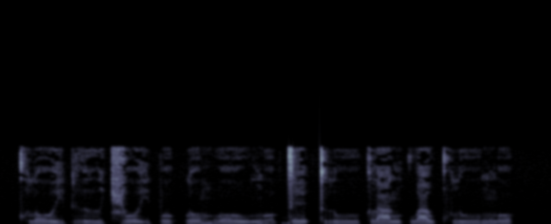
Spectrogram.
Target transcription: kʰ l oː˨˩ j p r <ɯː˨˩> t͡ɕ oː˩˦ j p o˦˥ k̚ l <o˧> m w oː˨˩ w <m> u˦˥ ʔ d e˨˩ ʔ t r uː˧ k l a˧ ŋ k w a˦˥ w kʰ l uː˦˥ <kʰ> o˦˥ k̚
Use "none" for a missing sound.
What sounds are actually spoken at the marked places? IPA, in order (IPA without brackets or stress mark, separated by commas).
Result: ɯː˨˩, o˦˥, ŋ, ŋ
